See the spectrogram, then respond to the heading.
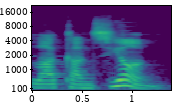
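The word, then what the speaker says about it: canción: I just pronounce it la cancion what that means is we need to make this word into an ague that word in other words we need to put the emphasis on the last syllable and the way we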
